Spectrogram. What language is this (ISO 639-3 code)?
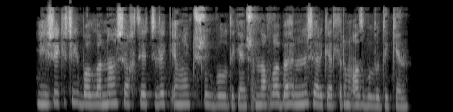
uig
